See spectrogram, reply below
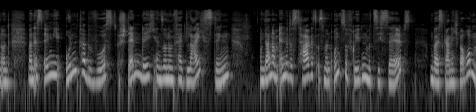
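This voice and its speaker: A young woman talks straight to her viewers in a loose, reflective monologue. She is earnest and rambling, full of little fillers and restarts as she gives advice, and her voice sits at an ordinary middle pitch. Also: darkish tone. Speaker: vlogger giving self-help advice.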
